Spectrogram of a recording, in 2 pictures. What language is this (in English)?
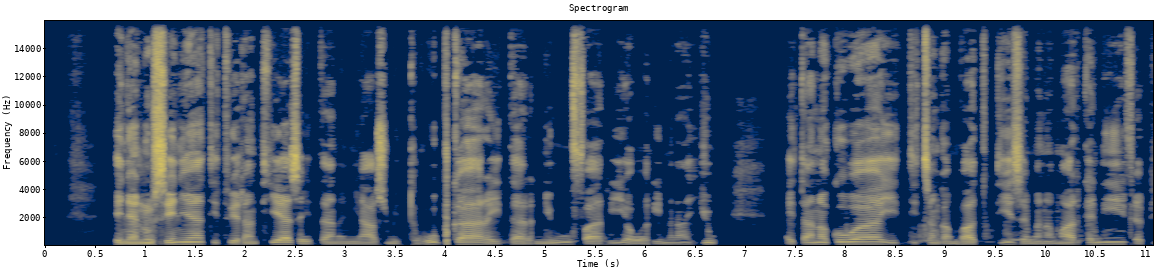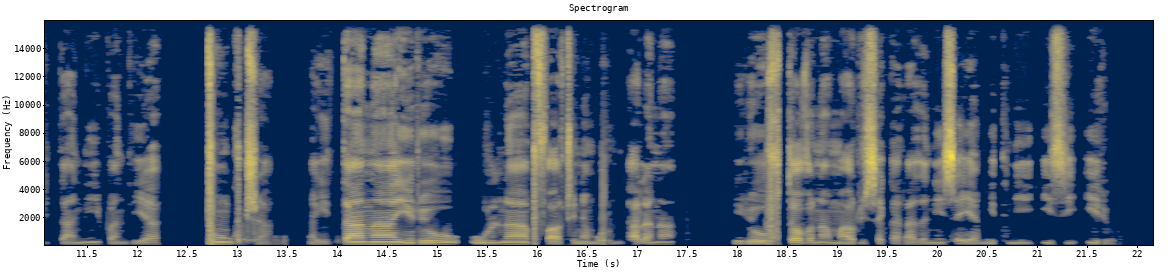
Malagasy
